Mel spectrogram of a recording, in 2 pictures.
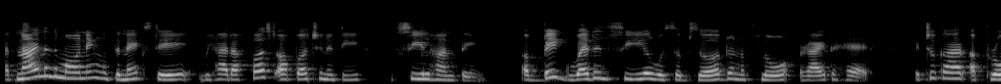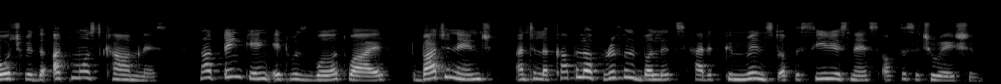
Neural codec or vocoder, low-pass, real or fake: none; 7.2 kHz; real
